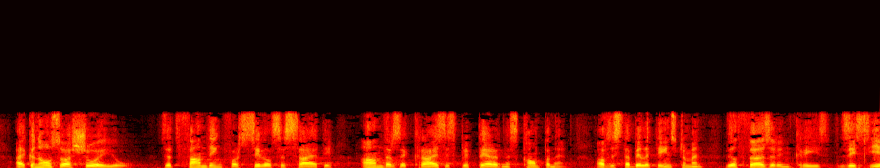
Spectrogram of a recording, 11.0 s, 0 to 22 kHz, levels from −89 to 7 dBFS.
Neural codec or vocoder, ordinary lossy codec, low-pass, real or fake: none; none; 7.2 kHz; real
